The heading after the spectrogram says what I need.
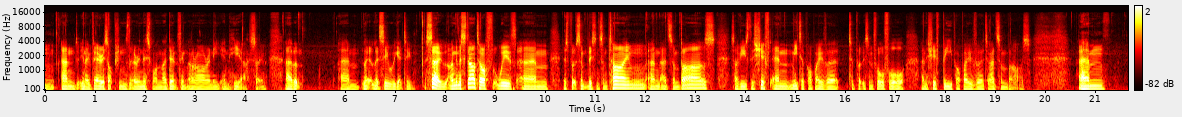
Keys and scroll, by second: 10.1-12.3 typing, 12.5 Return, 14.6 Escape.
